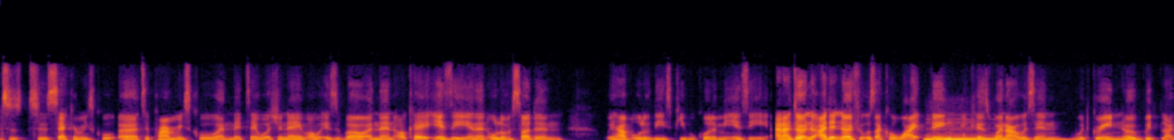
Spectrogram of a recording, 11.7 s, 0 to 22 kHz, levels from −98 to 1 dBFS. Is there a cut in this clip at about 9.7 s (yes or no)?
no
